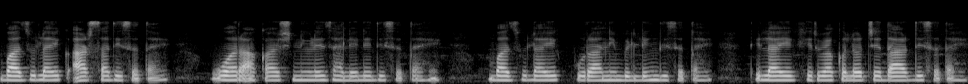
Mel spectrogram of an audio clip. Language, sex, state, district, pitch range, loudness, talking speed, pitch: Marathi, female, Maharashtra, Solapur, 190-200 Hz, -19 LUFS, 150 wpm, 195 Hz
